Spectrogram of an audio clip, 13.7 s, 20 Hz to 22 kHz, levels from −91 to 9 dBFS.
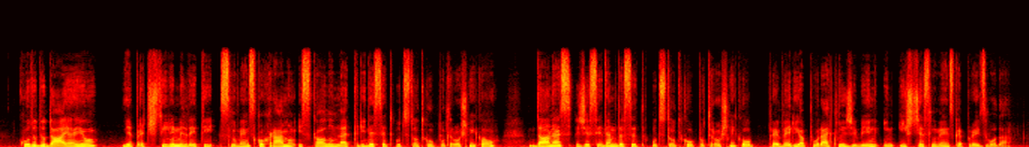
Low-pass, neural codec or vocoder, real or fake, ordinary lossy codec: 14.4 kHz; codec, 32 kHz, 1.9 kbps, SNAC; fake; none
